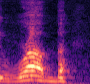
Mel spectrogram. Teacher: the word rub ends with a voiced B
